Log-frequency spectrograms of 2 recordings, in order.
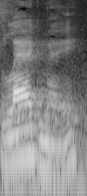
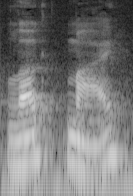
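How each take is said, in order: First: The surname is said the common way, 'Lag-me'. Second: The surname is said the Filipino way, 'Lug-mai'. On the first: This is how most people say it. "which majority of people do uh, pronounce it" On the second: This is how the family's own culture says it. "that's the Filipino version"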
